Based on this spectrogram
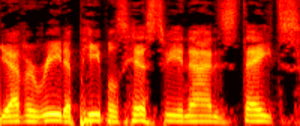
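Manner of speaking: put-on Boston accent drifting into South Carolina accent. Quoting a line from Good Will Hunting, in a Boston accent drifting Southern. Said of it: "How did I just go from a Boston accent to a to some deranged South Carolina accent?".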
